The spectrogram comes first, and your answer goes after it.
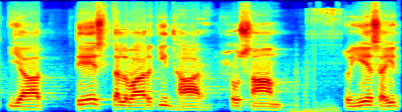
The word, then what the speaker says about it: حسام: تلفظ پروناؤنسیشن یہ ہے حسام، ہا کے اوپر پیش ہے، سین پر زبر تشدید نہیں ہے، حسام، سین کے بعد الف ہے اور پھر میم ساکن ہے، تو صحیح تلفظ ہے حسام۔ اعلیٰ حضرت امام اہل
